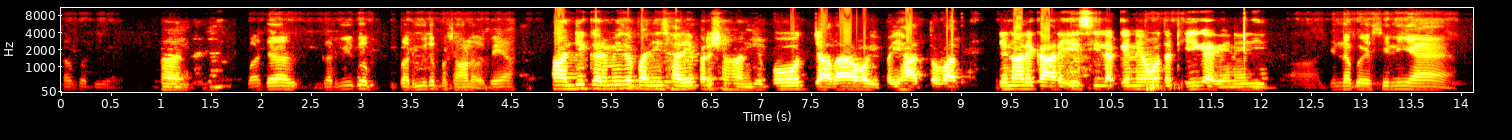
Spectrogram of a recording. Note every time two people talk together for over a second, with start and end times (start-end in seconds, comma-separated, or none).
none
